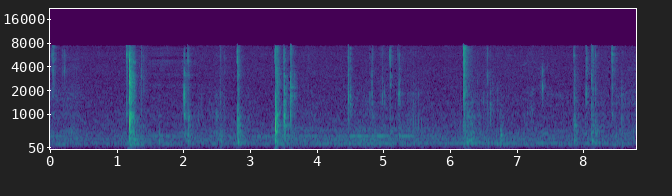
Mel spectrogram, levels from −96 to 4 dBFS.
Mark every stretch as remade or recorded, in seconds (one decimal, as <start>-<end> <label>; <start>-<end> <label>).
0.0-1.5 recorded; 1.5-2.2 remade; 2.2-8.8 recorded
